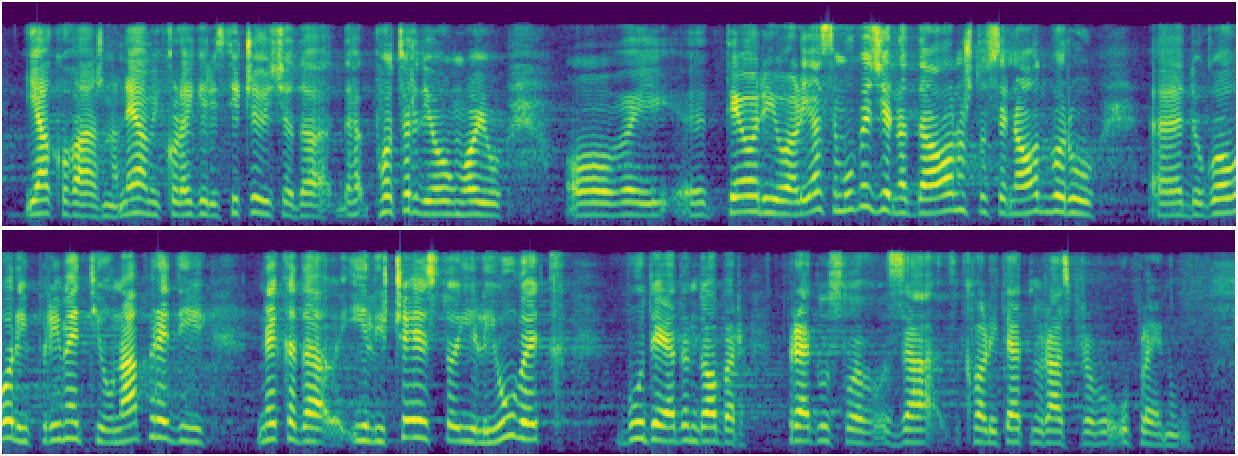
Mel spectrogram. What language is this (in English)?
Serbian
